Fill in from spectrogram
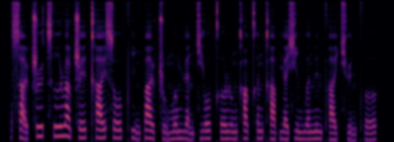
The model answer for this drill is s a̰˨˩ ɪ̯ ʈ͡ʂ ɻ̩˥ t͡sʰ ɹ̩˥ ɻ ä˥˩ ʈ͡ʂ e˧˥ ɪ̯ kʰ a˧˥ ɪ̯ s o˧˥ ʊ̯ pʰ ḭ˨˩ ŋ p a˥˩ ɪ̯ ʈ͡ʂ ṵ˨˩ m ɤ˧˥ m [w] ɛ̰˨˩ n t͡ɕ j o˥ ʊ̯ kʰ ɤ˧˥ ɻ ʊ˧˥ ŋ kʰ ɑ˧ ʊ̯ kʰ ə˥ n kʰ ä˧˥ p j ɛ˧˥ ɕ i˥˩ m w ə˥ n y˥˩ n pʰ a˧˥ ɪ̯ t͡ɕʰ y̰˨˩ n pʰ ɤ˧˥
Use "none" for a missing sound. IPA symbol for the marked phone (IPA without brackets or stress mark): ɥ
